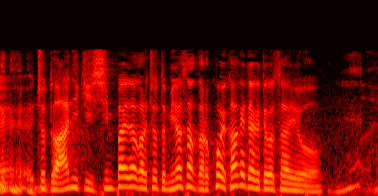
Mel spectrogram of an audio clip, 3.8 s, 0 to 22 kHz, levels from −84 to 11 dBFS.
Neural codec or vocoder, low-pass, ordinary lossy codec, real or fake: none; none; none; real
